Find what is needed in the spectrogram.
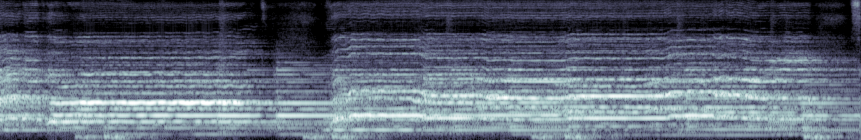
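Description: Four women's voices singing in close harmony into microphones, with long held notes and a short break between phrases about three seconds in. A low note sounds underneath about every two seconds.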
